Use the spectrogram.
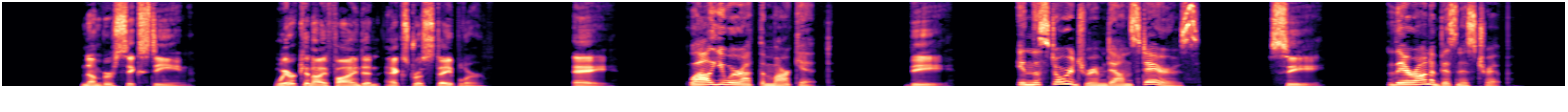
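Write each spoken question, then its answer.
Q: Where can I find an extra stapler?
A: B: In the storage room downstairs.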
